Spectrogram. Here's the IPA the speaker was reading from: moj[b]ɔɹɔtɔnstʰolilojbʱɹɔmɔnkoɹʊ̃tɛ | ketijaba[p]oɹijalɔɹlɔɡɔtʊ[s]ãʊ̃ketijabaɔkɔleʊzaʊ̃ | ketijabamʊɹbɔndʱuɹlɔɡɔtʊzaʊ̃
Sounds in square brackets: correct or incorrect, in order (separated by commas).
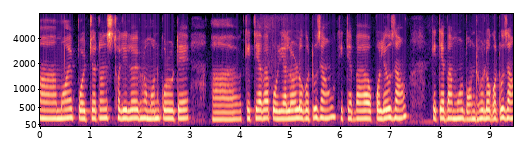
incorrect, correct, incorrect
